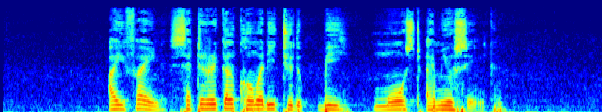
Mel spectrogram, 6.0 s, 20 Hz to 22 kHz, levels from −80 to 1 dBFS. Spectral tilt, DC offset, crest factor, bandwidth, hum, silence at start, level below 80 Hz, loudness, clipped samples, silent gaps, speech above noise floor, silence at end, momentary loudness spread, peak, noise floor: -5 dB/octave; under 0.1%; 18 dB; 16.5 kHz; none; 1.1 s; -30 dBFS; -17 LUFS; under 0.1%; none; 34 dB; 0.65 s; 16 LU; 0 dBFS; -51 dBFS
